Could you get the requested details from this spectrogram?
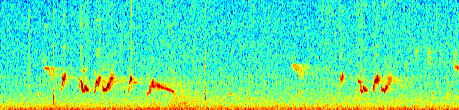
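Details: Red-whiskered bulbul at a trap with a decoy, singing quick warbled whistles with a falling slurred note, two clear bursts about two and a half seconds apart, low hum beneath.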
